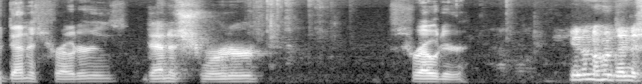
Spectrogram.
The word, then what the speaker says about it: Schroeder: Schroeder is Dennis Schroeder Schroeder you don't know who Dennis Schroeder is rotor he's German that's how it's pronounced I mean I'm going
